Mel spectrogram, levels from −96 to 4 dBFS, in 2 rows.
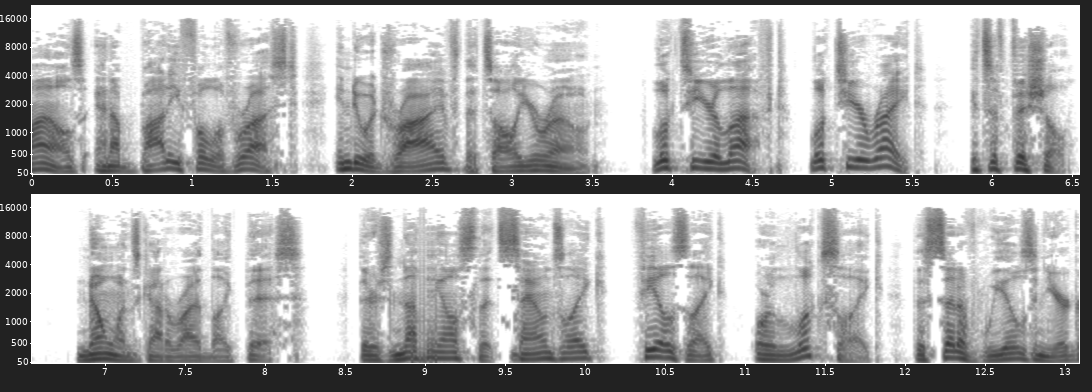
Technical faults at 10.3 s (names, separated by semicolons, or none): drift correction step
